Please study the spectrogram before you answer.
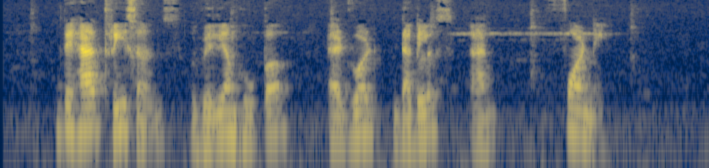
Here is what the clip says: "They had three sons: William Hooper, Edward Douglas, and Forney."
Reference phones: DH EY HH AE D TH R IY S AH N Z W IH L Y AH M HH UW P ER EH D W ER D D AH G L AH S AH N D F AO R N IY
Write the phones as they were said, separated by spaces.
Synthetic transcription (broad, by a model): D EY HH AE D T R IY S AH N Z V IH L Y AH M HH UW P ER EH D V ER D D AH G L AH S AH N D F AO R N IY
